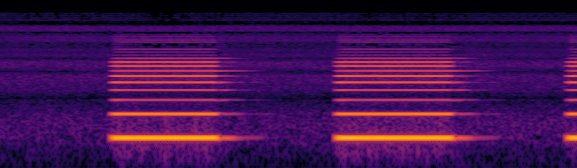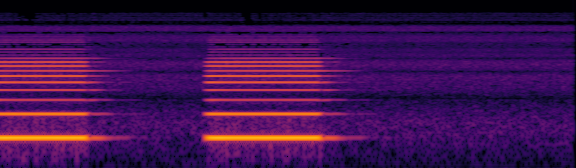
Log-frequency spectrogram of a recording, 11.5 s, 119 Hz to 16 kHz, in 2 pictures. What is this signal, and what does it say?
Ship horn signal, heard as a ship's horn, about 290 Hz, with room echo. 4 short. At sea: a pilot vessel's identity signal in fog.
